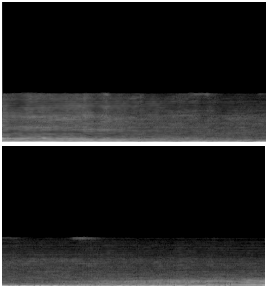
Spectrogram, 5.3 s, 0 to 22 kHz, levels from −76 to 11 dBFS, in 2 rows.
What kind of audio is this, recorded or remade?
remade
